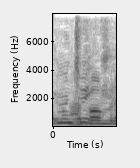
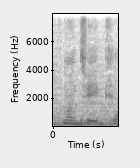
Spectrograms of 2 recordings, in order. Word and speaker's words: Montjuïc: Montjuïc.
